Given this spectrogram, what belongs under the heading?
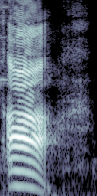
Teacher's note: विवृत में दीर्घ आ आ जाएगा जिसमें सबसे अधिक मुख खुलता है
